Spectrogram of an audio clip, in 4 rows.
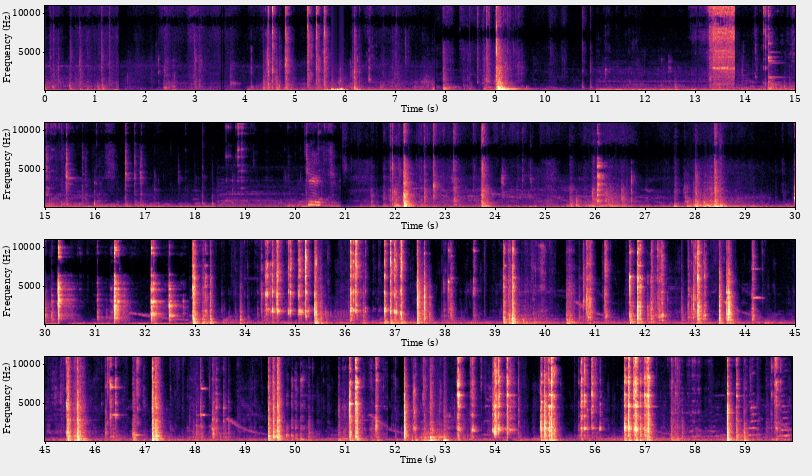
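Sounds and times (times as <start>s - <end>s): appliance humming: 11.0s - 13.8s
dishes and cutlery clinking: 14.2s - 17.0s, 49.5s - 59.9s.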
